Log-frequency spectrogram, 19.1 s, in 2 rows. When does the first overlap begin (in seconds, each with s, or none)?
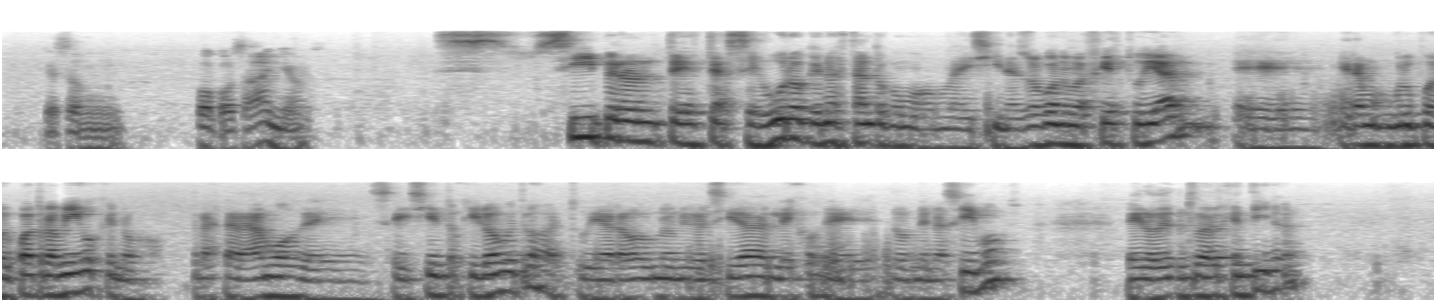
none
